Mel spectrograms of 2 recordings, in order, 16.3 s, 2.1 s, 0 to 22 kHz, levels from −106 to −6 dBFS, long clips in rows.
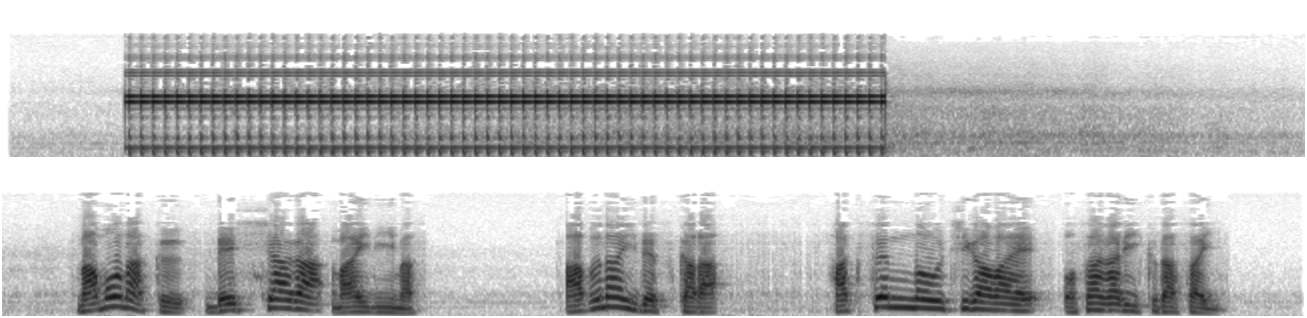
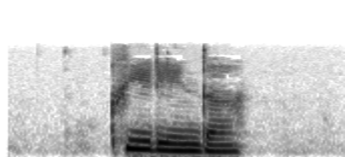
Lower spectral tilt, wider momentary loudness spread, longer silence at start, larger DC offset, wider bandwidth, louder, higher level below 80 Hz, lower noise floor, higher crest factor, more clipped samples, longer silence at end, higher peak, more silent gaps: second, -5.5 dB/octave vs -8 dB/octave; second, 12 LU vs 16 LU; about the same, 0.75 s vs 0.7 s; neither; first, 9.4 kHz vs 6.8 kHz; second, -20 LUFS vs -13 LUFS; second, -64 dBFS vs -52 dBFS; about the same, -70 dBFS vs -68 dBFS; about the same, 14 dB vs 14 dB; neither; about the same, 0.55 s vs 0.65 s; second, -8 dBFS vs -2 dBFS; neither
